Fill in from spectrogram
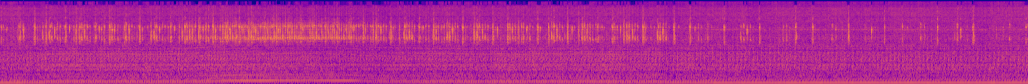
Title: Riv engine knock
